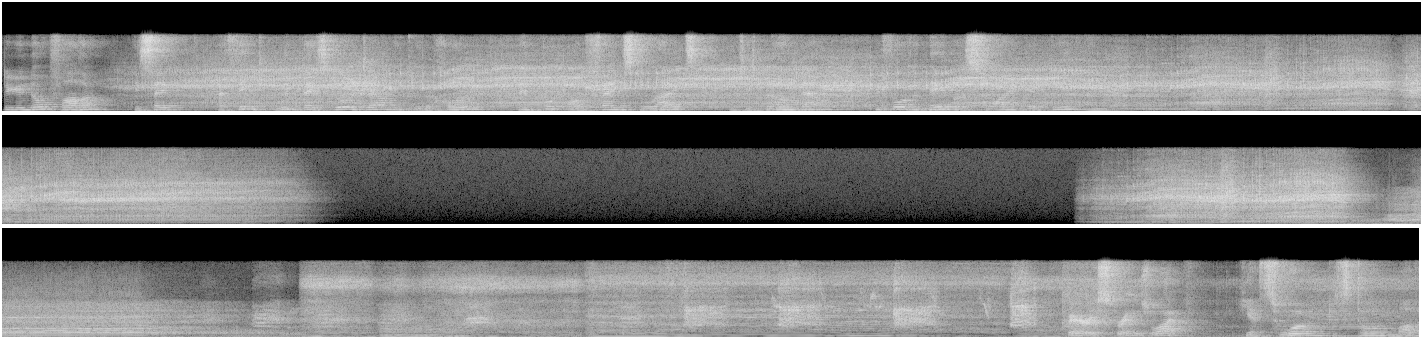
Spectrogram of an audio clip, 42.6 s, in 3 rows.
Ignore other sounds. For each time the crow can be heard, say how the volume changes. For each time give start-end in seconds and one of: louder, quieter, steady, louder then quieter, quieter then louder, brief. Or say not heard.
30.4-39.5 louder.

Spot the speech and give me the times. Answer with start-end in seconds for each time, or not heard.
0.0-11.1, 38.9-42.5.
